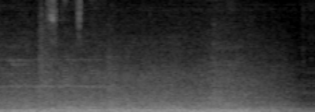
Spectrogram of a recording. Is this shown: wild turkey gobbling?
no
